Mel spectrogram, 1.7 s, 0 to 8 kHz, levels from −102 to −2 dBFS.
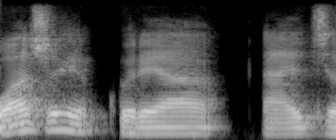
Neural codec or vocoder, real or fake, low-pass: none; real; 7.2 kHz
